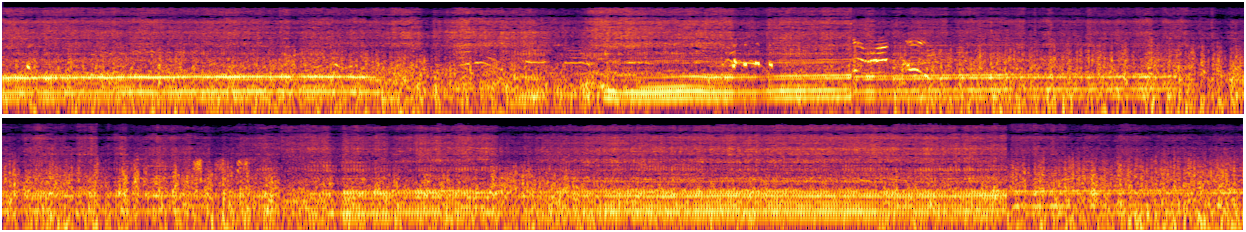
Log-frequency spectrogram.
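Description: A motorcycle engine rumbles steadily close by, rising and falling in pitch as it rides downhill.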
